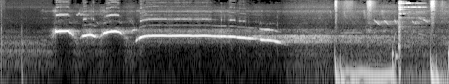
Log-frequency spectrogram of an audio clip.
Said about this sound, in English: The Gomeran whistle is in the island and is the history of the island. It was here already when the first settlers, the Guanches, lived on it.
